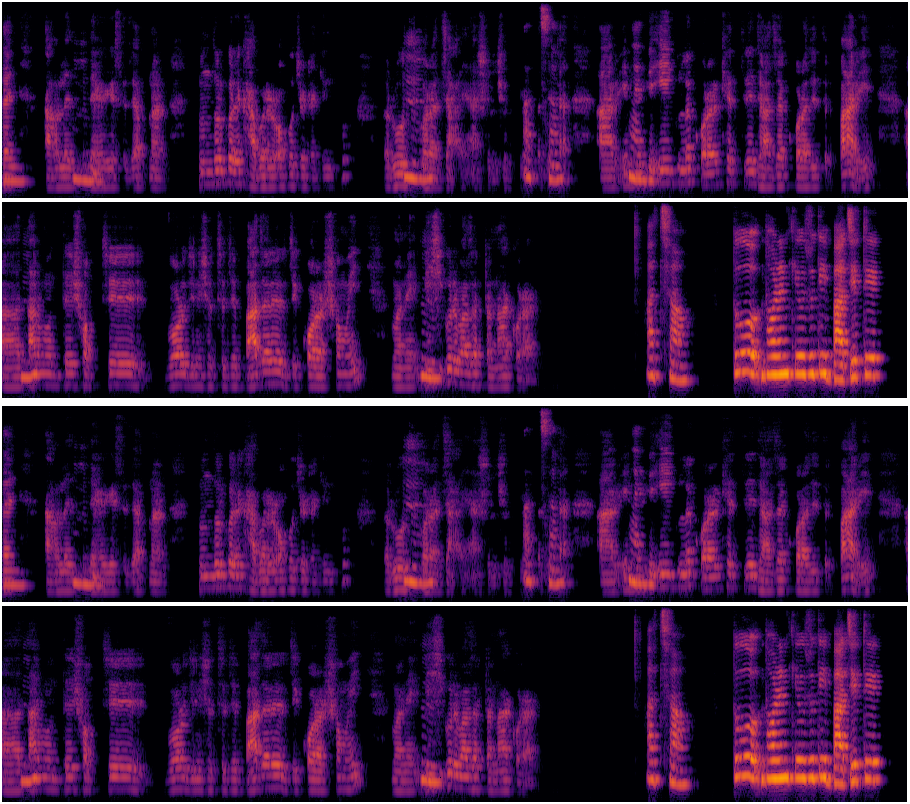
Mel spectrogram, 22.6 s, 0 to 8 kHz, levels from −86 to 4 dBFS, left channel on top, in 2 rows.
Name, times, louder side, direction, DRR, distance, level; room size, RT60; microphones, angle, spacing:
voice 1, 0.0-4.1 4.4-10.2 10.5-13.1 13.4-18.0, left 2 dB, 65° left, 4.8 m, -41 dB
voice 2, 0.9-1.2 5.0-5.4 6.5-7.0 7.8-8.1 11.5-11.8 16.5-16.8 19.4-19.9 20.5-22.2, left 1 dB, 5° left, 1.5 m, -27 dB
11.0 x 6.5 x 2.2 m
head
